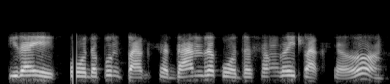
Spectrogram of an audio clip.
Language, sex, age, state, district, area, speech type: Nepali, female, 60+, West Bengal, Kalimpong, rural, conversation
